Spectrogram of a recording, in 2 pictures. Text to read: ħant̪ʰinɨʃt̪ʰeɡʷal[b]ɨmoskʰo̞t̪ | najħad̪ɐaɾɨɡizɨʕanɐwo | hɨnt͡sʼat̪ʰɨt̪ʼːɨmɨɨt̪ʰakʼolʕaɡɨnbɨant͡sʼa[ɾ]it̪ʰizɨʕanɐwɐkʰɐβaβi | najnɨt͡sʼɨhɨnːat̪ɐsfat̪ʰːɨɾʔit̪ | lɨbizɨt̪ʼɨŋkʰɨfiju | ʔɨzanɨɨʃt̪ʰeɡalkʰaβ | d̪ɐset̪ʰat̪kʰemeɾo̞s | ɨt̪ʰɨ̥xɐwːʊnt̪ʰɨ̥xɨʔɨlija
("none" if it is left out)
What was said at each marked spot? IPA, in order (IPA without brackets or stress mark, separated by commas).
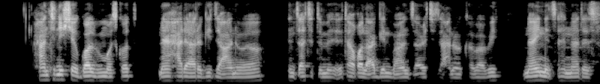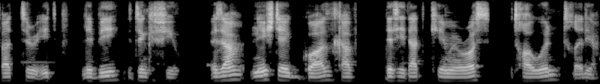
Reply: b, ɾ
